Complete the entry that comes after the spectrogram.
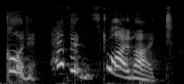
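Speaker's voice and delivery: loud startled gasp; shocked lady. Acted. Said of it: "gasped Rarity".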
